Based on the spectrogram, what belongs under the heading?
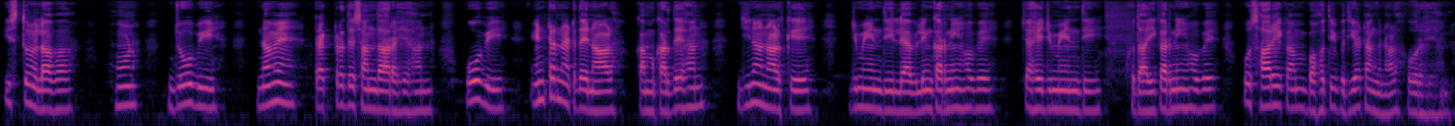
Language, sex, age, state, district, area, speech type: Punjabi, male, 30-45, Punjab, Rupnagar, urban, spontaneous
